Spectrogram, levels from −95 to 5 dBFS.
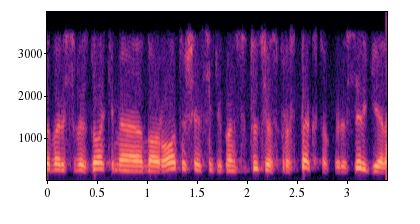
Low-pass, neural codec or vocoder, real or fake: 3.6 kHz; none; real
